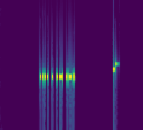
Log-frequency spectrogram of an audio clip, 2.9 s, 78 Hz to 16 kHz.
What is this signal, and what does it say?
Morse code, heard as a keyed tone, about 53 wpm, 700 Hz. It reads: HEAR
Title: Sets of 5 Words - New Word Drill - 50wpm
